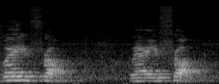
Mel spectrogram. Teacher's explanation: fall on the nucleus from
